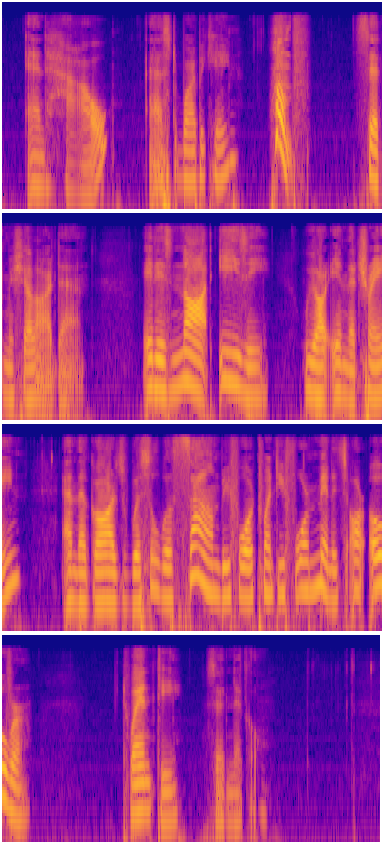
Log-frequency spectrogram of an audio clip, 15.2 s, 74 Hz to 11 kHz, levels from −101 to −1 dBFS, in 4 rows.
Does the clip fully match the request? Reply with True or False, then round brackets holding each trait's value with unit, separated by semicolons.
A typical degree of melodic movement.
True (4.8 semitones)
